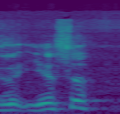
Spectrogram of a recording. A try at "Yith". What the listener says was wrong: It's Yith. Or else it comes through. Yith. Yith.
